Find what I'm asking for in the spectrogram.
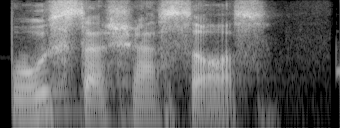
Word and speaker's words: Worcestershire: Worcestershire-Sauce.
